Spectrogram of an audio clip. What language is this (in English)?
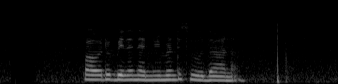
Sinhala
